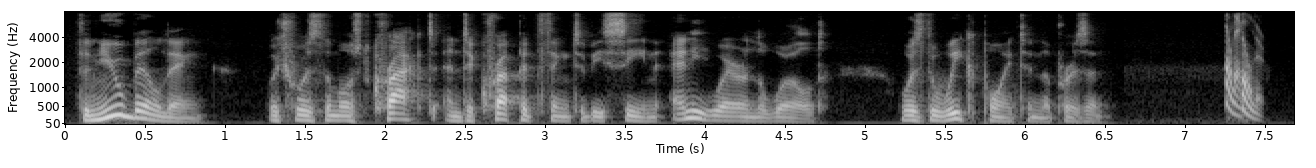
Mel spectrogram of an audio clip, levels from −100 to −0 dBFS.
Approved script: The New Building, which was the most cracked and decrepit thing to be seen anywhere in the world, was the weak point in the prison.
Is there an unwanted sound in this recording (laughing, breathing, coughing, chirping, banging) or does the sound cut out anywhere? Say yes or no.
yes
